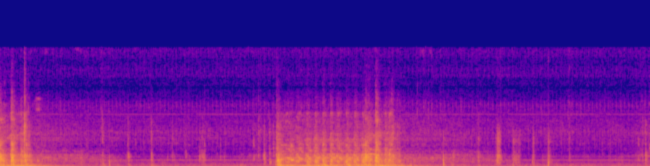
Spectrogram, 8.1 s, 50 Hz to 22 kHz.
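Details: 6.0 engine, crank no start: two separate spells of starter churning in a quiet bay, each lasting a second or so, but the engine never catches.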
